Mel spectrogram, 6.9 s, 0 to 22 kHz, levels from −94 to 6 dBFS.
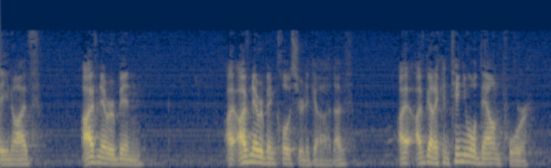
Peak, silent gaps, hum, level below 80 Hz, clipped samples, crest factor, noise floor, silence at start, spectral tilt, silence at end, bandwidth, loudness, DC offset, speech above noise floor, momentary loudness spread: -2 dBFS; none; none; -66 dBFS; under 0.1%; 22 dB; -55 dBFS; 0 s; -7 dB/octave; 0.3 s; 10.5 kHz; -23 LUFS; under 0.1%; 32 dB; 16 LU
